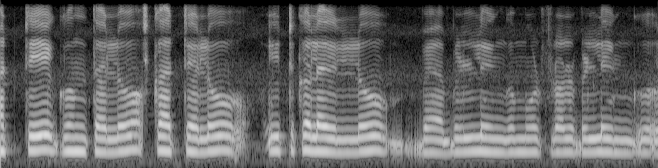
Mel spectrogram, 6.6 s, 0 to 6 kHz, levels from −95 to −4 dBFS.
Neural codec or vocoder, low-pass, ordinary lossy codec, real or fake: none; 5.4 kHz; none; real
